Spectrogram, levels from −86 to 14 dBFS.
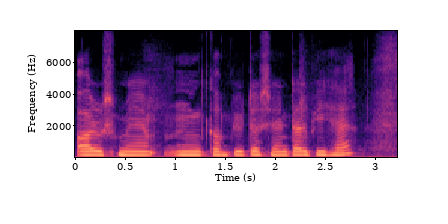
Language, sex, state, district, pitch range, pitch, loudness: Hindi, female, Jharkhand, Palamu, 190-205 Hz, 200 Hz, -12 LUFS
